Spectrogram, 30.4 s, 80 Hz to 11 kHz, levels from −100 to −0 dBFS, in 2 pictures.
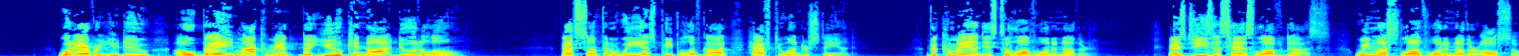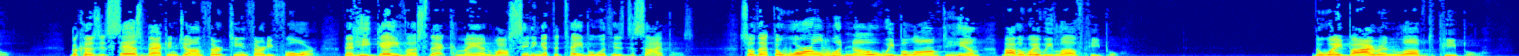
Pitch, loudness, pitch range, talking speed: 215 Hz, -30 LUFS, 180-240 Hz, 160 wpm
